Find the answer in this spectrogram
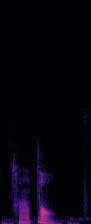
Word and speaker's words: printemps: Repeat, printemps.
